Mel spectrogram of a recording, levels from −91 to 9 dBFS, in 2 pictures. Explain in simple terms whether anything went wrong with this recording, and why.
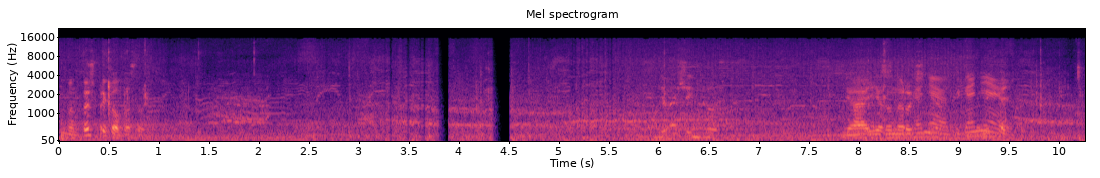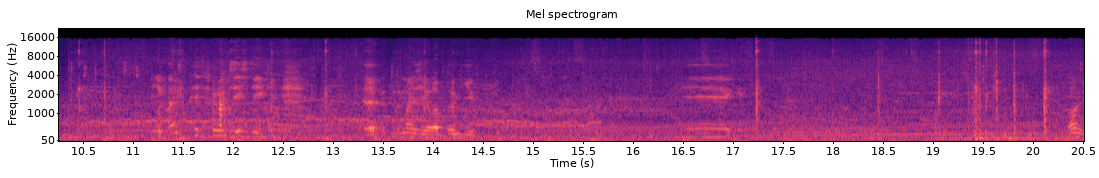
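Repeated stalls (stutter), from 3.24 to 4.52 s and again from 5.12 to 5.64 s: data arrived late, so playback kept running dry. Each time, the player stretched out the last bit of sound to cover the wait, so the audio drags and stutters. The longest gap was 184 ms, and about a third of the first stretch was filled in this way.

Jitter buffer slow-down, from 6.61 to 7.19 s: the player's reserve was running low, so it repeated tiny slices of sound to rebuild it. This added 120 ms, and the audio plays at 81% speed with the pitch unchanged.

Jitter buffer speed-up, from 9.15 to 11.33 s: the player had built up more stored audio than it needed. To catch up, it cut out tiny slices, roughly 150 ms in total. The audio runs about 6% fast with the pitch unchanged.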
